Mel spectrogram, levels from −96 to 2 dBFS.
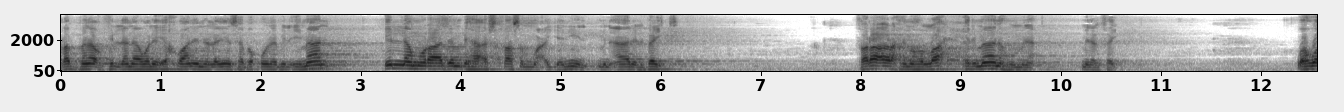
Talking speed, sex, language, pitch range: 110 wpm, male, Arabic, 135-165 Hz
